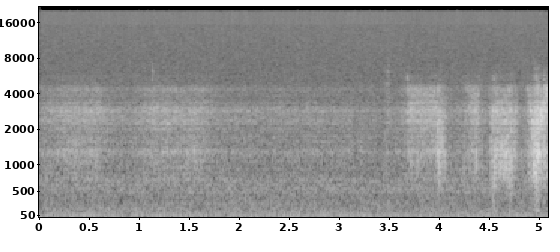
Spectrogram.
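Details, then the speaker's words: Westinghouse 535 radio after the added phonograph wiring was removed to restore original wiring: hissy windlike rushing with crackle and a heterodyne whistle building up. Spurious oscillation persists. "Uh-oh. Still doing weird things. You can hear the windstorm building. And hear the heterodyne."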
